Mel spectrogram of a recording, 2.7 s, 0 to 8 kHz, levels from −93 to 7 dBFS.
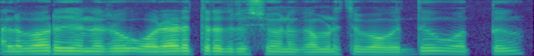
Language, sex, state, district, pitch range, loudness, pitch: Kannada, male, Karnataka, Koppal, 130-145 Hz, -19 LUFS, 140 Hz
